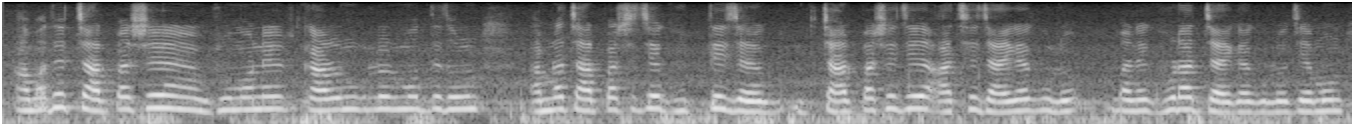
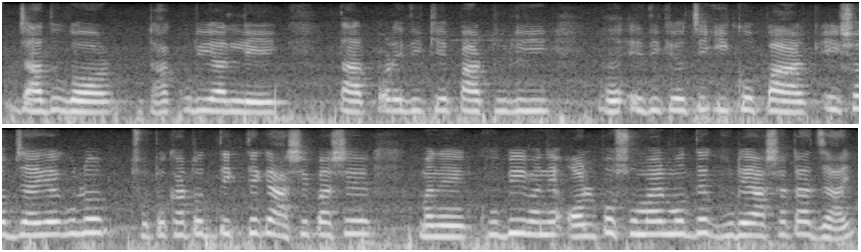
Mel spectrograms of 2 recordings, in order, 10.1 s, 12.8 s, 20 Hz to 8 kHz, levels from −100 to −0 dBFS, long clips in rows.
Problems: background sounds at intervals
